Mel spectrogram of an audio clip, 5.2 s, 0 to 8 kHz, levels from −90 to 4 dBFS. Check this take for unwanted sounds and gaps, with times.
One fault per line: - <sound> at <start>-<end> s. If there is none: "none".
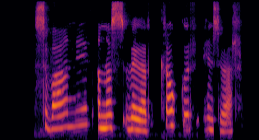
none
